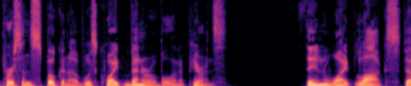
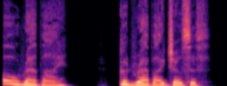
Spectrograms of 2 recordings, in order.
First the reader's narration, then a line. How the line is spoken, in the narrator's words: cried a woman, running to him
